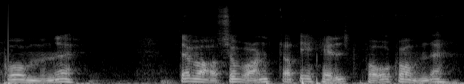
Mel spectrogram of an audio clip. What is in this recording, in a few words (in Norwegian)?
kvamne, Numedalsmål; Adjektiv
